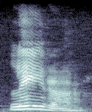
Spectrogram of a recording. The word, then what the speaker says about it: later: 때 2t 바른 있죠 중간에 있는 t 발음이 양쪽에 모음과 모음 사이에 있기 때문에 미국 사람들 특히 et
